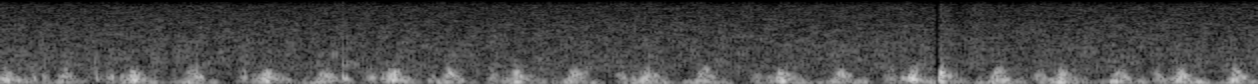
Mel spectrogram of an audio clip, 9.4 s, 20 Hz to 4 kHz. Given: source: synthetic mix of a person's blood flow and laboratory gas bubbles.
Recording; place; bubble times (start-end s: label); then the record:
Doppler ultrasound of blood flow; precordium
0.21-0.39 s: bubbles
0.69-0.83 s: bubbles
1.45-1.51 s: bubbles
2.43-2.64 s: bubbles
From the record:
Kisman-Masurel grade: 121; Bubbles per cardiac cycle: 1 to 2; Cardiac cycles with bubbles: 10 to 50%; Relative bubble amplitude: barely perceptible (0.100 to 0.250); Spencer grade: 2 (many but less than half of the cardiac periods contain bubble signals, singularly or in groups); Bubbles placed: only in the low amplitude regions of the cardiac cycle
